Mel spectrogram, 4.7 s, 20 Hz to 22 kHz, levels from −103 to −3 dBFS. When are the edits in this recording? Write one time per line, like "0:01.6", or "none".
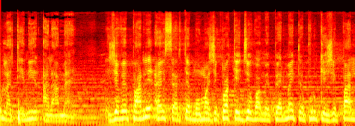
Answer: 0:01.4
